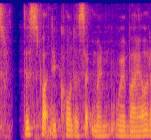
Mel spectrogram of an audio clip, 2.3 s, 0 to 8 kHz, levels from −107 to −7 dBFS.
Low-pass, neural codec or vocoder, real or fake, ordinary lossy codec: 7.2 kHz; codec, 16 kHz, 4.8 kbps, FACodec; fake; AAC, 48 kbps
